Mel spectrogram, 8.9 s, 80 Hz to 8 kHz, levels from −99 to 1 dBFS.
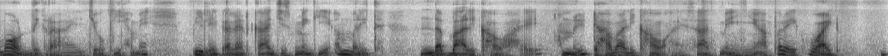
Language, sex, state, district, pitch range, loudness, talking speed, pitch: Hindi, male, Himachal Pradesh, Shimla, 120-190 Hz, -21 LUFS, 190 wpm, 150 Hz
